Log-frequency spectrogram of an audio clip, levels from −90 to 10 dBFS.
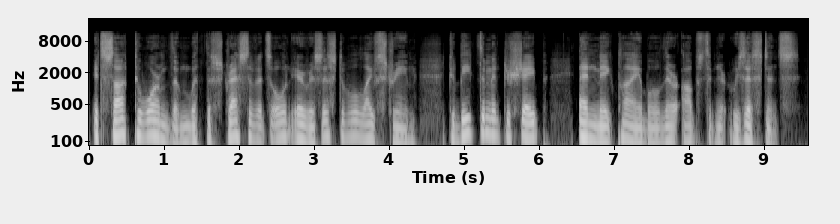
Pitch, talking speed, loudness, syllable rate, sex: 100 Hz, 155 wpm, -19 LUFS, 4.5 syllables/s, male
